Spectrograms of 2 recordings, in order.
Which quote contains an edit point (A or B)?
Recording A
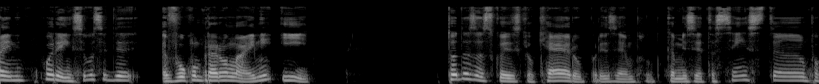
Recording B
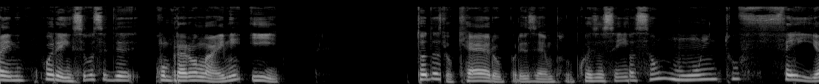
B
